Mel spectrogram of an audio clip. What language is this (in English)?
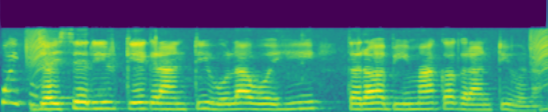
Bhojpuri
